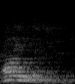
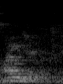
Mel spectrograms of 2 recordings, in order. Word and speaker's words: Euler: Se pronuncia Euler. Era alemán, matemático alemán. Debe ser que pronunciarlo en alemán. El diptongo EU en inglés se pronuncia, en el alemán se pronuncia OI. Por eso es Euler.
